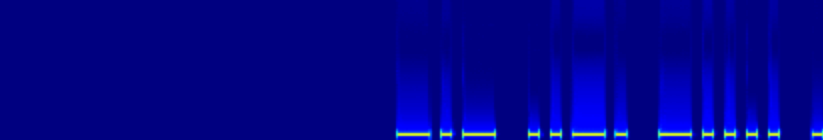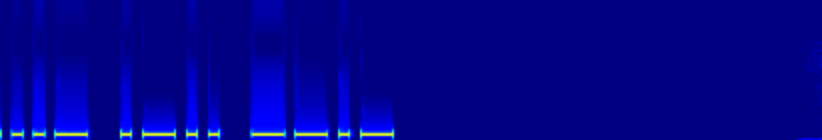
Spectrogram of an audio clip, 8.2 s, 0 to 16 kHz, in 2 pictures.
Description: Morse code, heard as a keyed tone, about 22 wpm, 700 Hz. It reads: KF6VLQ
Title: USA Call Signs - 6 Characters - 22wpm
